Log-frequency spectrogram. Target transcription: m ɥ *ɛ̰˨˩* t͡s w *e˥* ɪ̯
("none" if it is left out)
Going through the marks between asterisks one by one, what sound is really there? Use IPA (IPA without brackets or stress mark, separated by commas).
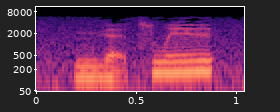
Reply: ɛ̰˨˩, e˥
